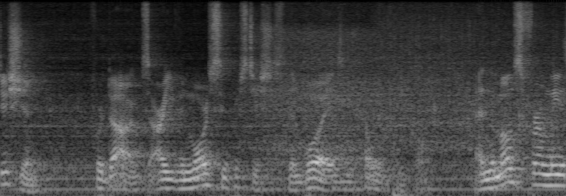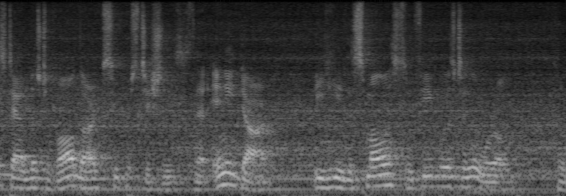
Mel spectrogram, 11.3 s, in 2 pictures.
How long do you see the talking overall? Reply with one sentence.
The talking can be heard for 11 seconds in total.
